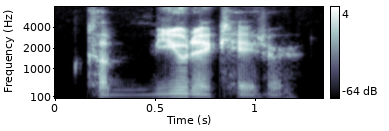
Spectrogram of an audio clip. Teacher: you're going to hear the stress on mune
